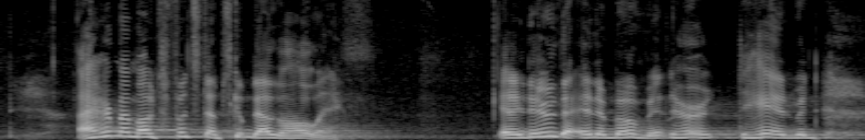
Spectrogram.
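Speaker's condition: Cerebral palsy, mild; can't speak right

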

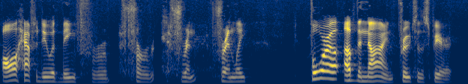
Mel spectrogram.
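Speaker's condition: Stuttering; stutter noticed by listeners after speaking in big church, regular youth group unaware of it; repeated sounds, prolonged sounds

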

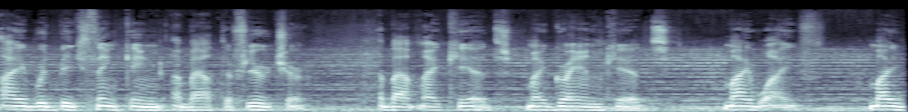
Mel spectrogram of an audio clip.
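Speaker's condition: ALS, speech-generating device

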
